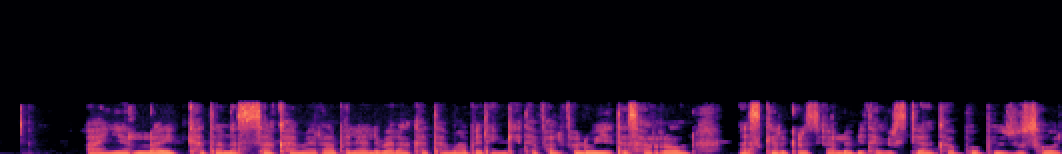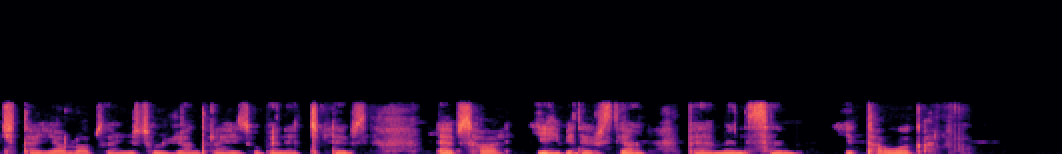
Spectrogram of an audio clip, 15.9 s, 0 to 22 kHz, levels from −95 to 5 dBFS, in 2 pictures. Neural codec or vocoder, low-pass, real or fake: none; 7.2 kHz; real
